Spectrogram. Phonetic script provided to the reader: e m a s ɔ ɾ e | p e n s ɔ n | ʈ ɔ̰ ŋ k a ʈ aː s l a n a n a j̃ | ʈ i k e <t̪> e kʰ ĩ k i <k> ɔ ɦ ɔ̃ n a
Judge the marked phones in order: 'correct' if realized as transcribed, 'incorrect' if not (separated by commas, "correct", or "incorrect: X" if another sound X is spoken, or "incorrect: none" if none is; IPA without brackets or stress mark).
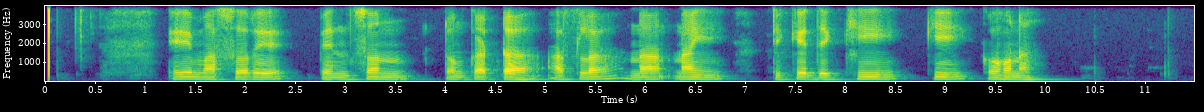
incorrect: d̪, correct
